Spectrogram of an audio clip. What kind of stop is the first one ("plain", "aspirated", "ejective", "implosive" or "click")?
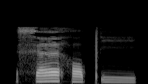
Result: ejective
